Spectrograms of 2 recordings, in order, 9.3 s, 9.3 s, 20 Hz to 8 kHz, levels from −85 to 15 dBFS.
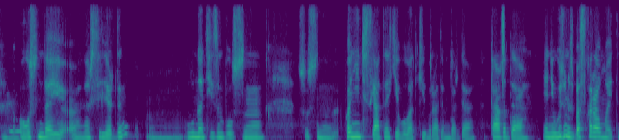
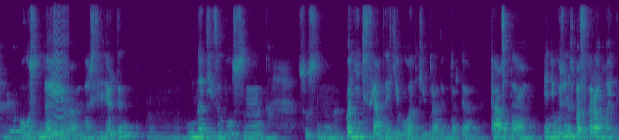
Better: first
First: none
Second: background sound (Cupboard open or close / Door); 14 dB below the speech // room echo; dies away in 0.6 s

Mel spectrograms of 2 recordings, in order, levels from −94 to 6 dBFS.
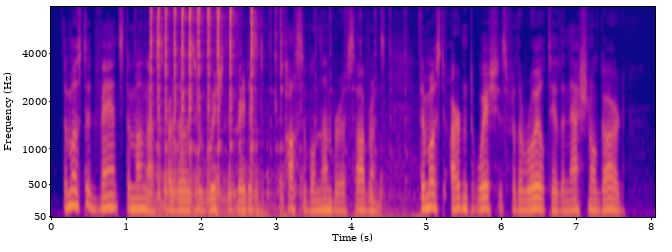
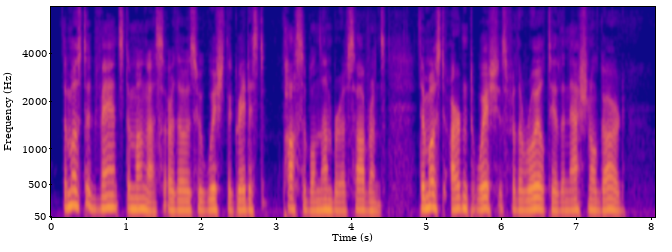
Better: second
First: background sound (Clock); as loud as the speech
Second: none

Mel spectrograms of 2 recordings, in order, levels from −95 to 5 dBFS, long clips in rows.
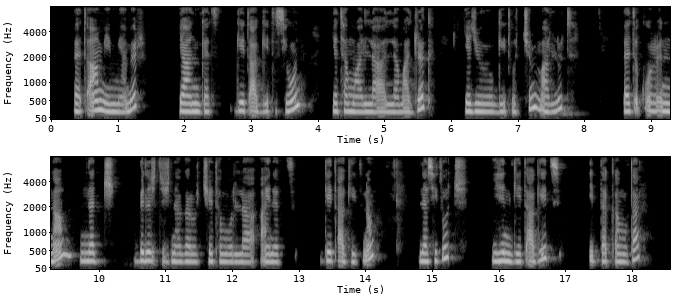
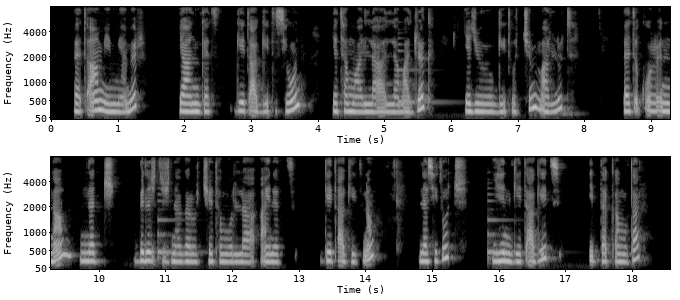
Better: first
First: none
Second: background sound (Plucked string instrument); 19 dB below the speech

